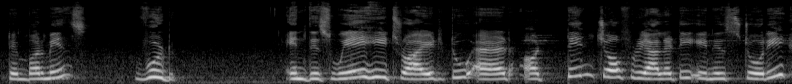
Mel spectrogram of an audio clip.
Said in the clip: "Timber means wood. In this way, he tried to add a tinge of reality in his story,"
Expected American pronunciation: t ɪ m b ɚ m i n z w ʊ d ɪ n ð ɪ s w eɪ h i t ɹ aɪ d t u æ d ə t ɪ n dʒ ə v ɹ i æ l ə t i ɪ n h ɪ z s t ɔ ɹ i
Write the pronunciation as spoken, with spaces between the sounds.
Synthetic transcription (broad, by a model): t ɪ m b ɚ m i n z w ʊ d ɪ n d ɪ s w eɪ h i t ɹ aɪ d t u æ d ə t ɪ n tʃ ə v ɹ i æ l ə t i ɪ n h ɪ z s t ɔ ɹ i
